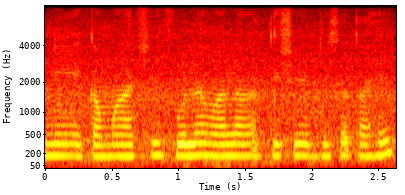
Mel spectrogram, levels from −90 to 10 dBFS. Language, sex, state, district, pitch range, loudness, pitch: Marathi, male, Maharashtra, Pune, 170-175 Hz, -16 LUFS, 170 Hz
